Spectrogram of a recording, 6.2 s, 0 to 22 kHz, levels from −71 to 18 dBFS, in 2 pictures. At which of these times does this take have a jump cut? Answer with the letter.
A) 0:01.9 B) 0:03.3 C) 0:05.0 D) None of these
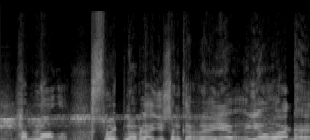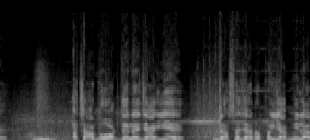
B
